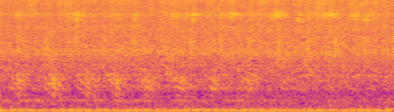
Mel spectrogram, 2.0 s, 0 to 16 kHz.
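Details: Freshly rebuilt LS1 V8 from 2001 Holden SS Commodore with very choppy Crow cam, swapped into 1978 C3 Corvette, after fuel primed: catches and settles into a lumpy, choppy loping idle, steady with no misses; healthy first start.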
